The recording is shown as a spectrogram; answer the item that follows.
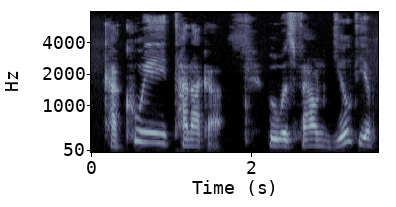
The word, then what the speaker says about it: Tanaka: But the thing that throws me off about it is there's no accents on syllables. Like all syllables are equally pronounced. So okay. it's not Tanaka, like we would like do in English. It's Tanaka.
